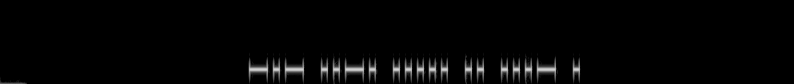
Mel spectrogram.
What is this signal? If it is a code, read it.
Morse code, heard as a keyed tone, about 20 wpm, 700 Hz. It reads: KF5IVE
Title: USA Call Signs - 6 Characters - 20wpm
